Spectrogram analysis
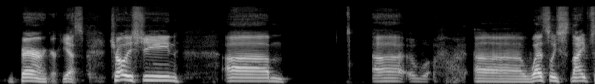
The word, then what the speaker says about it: Berenger: Tom Bergeron, I almost said Bergeron. Bering. Oh God, how do you say his name? Beringer. Yeah, Tom Berenger. Berenger.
